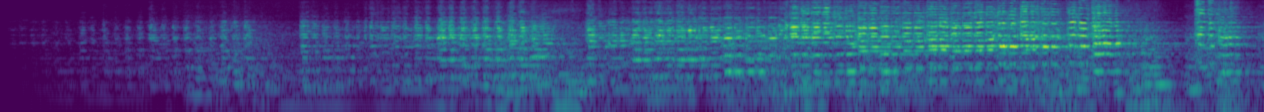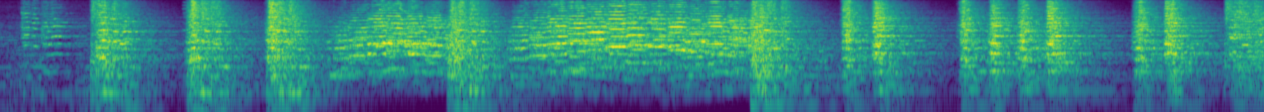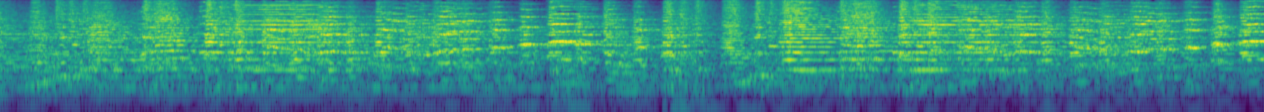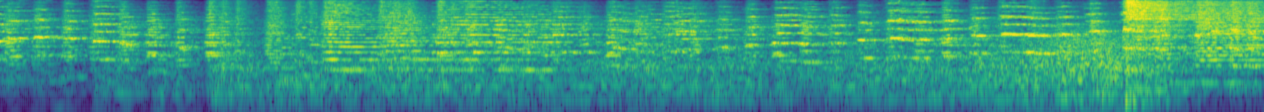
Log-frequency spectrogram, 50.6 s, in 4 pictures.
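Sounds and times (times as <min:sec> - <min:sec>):
viola concerto with orchestra moderato assai: 0:00.0 - 0:50.5.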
